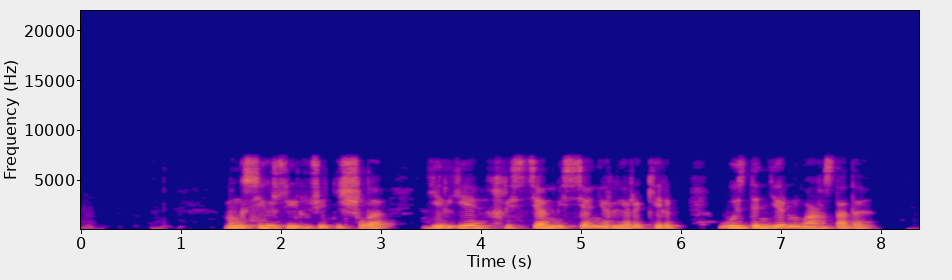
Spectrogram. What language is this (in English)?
Kazakh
